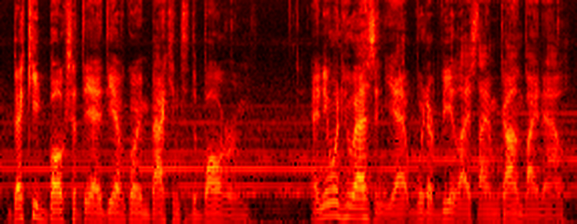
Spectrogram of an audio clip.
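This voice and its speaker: A man with an average-pitched voice hosts a visual novel walkthrough. He moves between reading the text and casual commentary. Music plays clearly behind him. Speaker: gaming video host.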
